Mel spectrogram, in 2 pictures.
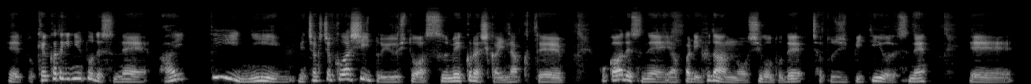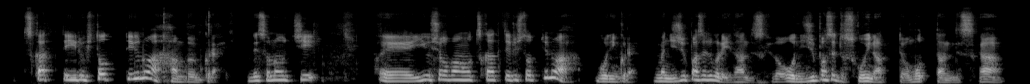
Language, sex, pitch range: Japanese, male, 135-205 Hz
